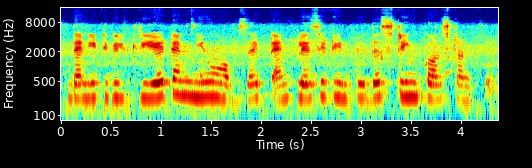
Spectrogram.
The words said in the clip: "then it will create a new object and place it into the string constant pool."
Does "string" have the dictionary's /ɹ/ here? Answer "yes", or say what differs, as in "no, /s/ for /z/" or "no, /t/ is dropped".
yes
